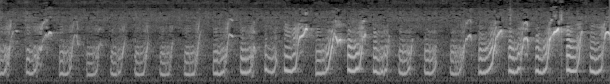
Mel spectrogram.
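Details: Male pet guinea pig making happy noises while being squeezed as he drinks milk: a steady run of loud, rising squealed whistles, each sweeping sharply upward, repeated about four times a second without pause.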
